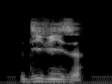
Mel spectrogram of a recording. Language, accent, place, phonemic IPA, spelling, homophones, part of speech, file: French, France, Lyon, /di.viz/, divises, divise / divisent, verb, LL-Q150 (fra)-divises.wav
- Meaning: second-person singular present indicative/subjunctive of diviser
